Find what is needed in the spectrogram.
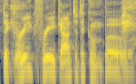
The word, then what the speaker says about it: Antetokounmpo: Now you have good nicknames like fucking like the Greek Freak, Giannis Antetokounmpo.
